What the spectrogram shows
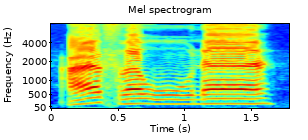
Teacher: Pada lafal fauna, di sini ada huruf waw yang didahului dengan huruf fathah, maka ia kita namakan dengan bacaan lin, yang dimana lembut di dalam melafalkannya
